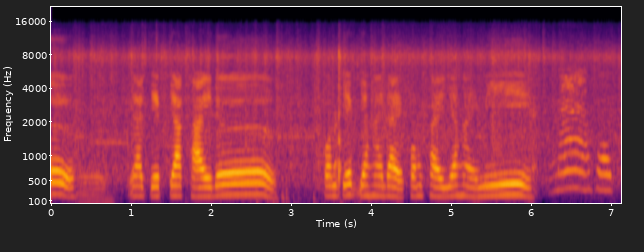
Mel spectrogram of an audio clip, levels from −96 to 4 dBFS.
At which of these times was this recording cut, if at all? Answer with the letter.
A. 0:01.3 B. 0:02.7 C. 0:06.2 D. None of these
C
